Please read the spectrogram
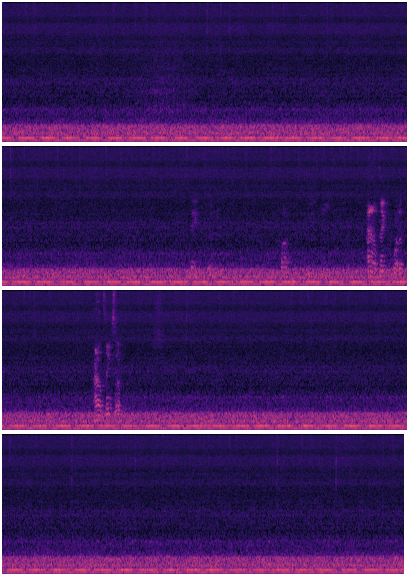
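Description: A Miller packaged air-conditioning unit running, heard through a house register: a steady low hum with a rumbling rush of air, unchanging throughout, with a few faint short sounds midway.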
